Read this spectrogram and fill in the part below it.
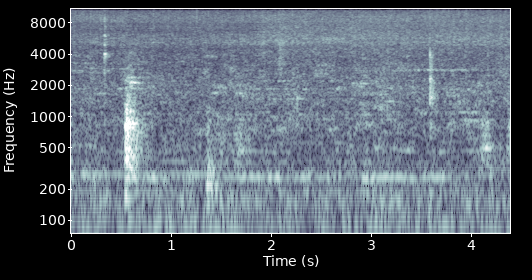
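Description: Tomato, carrot and capsicum sizzle softly in a kadai for suji upma, a steady low fry broken by a few sharp spoon clinks and stirring scrapes.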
